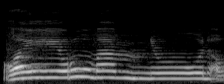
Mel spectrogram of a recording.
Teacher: ഇസ്തിഅലാൻ്റെ ലെറ്ററാണ്, തഫ്ഹീം ചെയ്തിട്ട് ഉച്ചരിക്കുക. ഗൈനിൻ്റെ മഖ്റജ് അദ്നൽ ഹൽക്കാണ്, തൊണ്ടയുടെ ആദ്യ ഭാഗം ആ സൗണ്ടിൽ തന്നെ ഉച്ചരിക്കാൻ ശ്രദ്ധിക്കുക.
